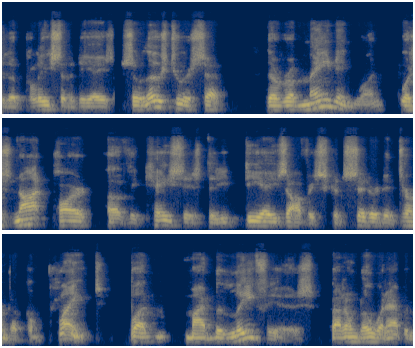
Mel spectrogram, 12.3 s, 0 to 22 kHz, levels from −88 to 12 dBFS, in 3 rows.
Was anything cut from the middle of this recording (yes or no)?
yes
